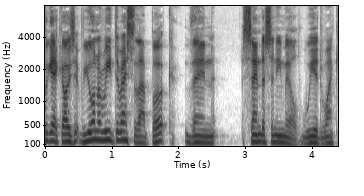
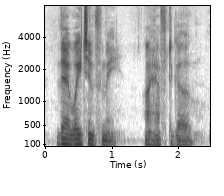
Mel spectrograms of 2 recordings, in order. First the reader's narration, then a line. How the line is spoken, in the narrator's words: The child replied in a strange, emotionless voice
